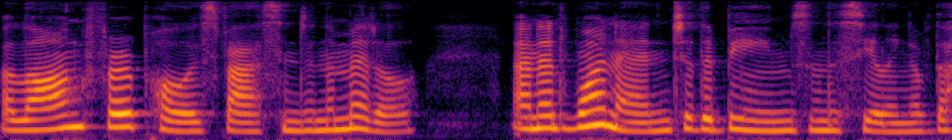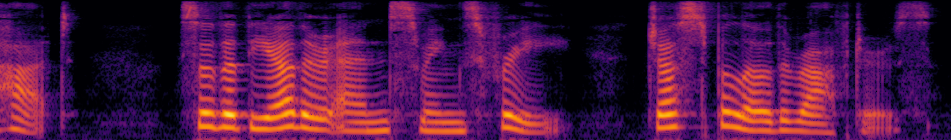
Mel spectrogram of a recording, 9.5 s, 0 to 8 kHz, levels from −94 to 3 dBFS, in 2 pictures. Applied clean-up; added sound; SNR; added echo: none; none; none; none.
